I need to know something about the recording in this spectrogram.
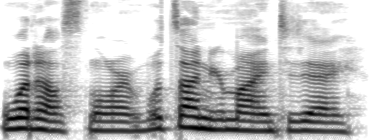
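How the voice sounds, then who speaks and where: A woman's voice: fairly even intonation, fairly quick. A young woman co-hosting a podcast, chatting casually and animatedly and laughing often. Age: young adult. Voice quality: gravelly low voice. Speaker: podcast co-host. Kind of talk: casual chat.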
